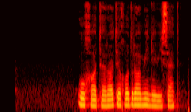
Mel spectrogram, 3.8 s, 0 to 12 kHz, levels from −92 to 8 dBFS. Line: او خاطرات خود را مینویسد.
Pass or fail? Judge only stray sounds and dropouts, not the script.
pass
